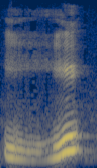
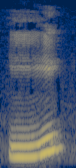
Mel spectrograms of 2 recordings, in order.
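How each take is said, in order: First: The pitch dips low then rises. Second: The pitch rises from mid to high. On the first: "삼성" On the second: "이성"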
